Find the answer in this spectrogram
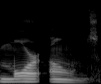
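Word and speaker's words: Morönes: The next band is The Morones, and I think I'm pronouncing that right, Morones. Looks like morons, but it has that umlaut over the second O, so I think that's what it is. They've put on their website pronounced More Owns or on their social medias.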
